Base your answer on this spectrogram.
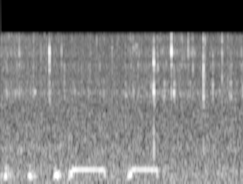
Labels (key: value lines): label: ambient
recorder: HydroMoth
